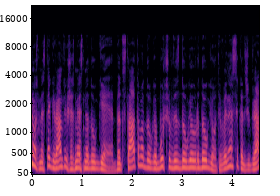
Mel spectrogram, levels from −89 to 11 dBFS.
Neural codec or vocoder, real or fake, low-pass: none; real; 10.8 kHz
